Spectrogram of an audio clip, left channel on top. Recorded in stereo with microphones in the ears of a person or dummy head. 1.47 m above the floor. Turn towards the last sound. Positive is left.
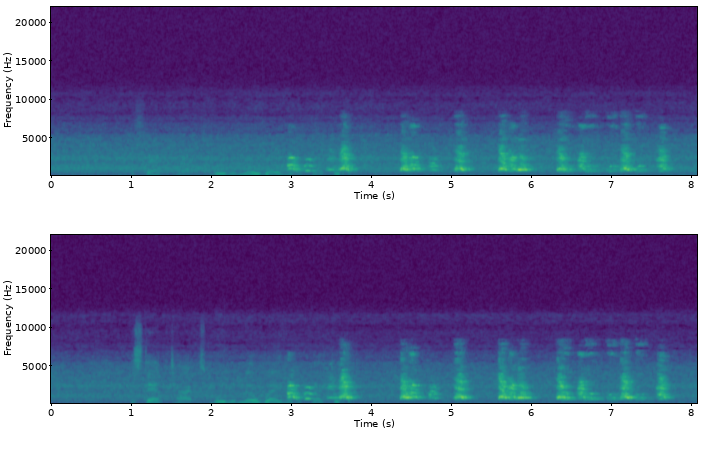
turn(degrees=-20)  # may be behind; listen again after turning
